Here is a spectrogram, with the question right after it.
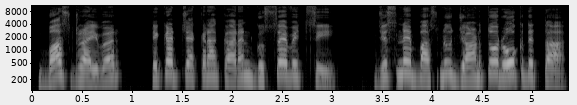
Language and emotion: Punjabi, angry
